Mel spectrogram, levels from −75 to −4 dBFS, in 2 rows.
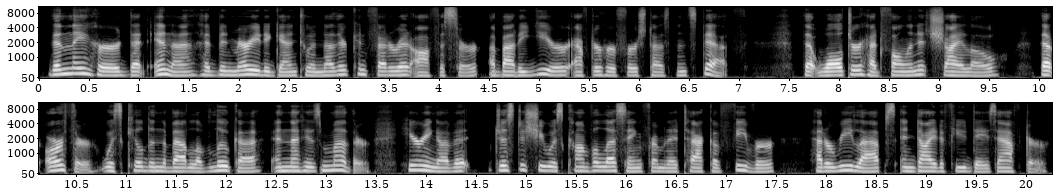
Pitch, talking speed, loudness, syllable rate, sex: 175 Hz, 185 wpm, -19 LUFS, 5.1 syllables/s, female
